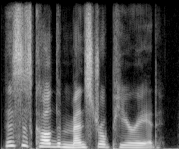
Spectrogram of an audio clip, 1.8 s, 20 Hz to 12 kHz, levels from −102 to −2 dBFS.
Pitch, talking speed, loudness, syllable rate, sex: 220 Hz, 200 wpm, -18 LUFS, 5.7 syllables/s, female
